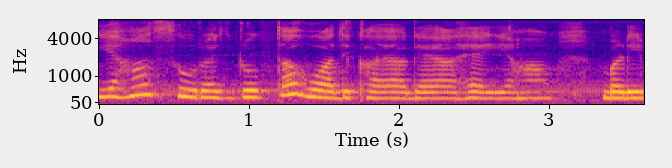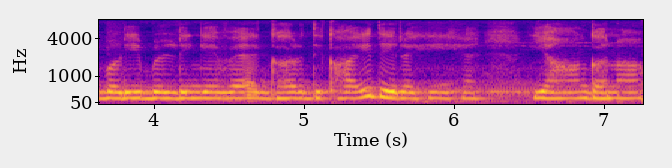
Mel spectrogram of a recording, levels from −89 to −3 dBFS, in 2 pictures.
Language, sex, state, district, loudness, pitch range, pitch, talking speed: Hindi, female, Chhattisgarh, Raigarh, -17 LUFS, 215-230 Hz, 220 Hz, 150 wpm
